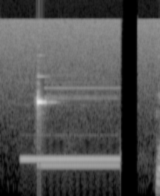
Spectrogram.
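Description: A doorbell sound effect: two steady tones held together for about a second, with a higher ring joining near the half-second mark, then cut off abruptly.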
